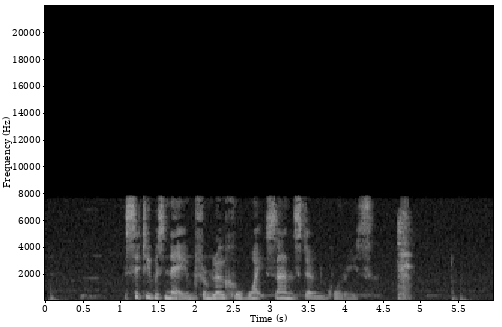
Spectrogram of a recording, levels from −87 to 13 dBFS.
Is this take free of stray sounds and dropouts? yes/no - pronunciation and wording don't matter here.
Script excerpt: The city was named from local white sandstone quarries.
no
